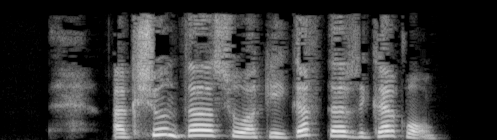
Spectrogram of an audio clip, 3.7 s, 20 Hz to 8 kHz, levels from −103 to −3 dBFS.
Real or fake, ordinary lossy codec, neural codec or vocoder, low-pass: fake; MP3, 32 kbps; codec, 16 kHz, 0.8 kbps, ZipCodec; 7.2 kHz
